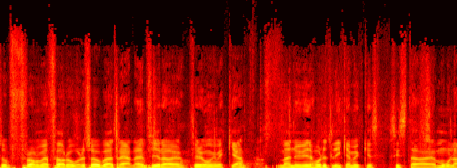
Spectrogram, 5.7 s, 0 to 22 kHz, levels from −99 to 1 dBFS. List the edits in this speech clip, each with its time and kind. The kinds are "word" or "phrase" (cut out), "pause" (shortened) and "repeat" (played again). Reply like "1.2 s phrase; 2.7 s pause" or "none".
4.1 s word; 4.7 s word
